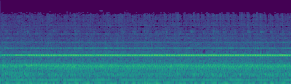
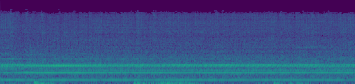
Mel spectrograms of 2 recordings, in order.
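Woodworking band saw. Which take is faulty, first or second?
first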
